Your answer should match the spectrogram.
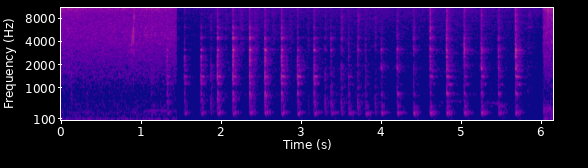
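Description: Wooden paddle tapping a soft clay tube against a wooden board, a quick even run of knocks about five a second, beating the tube's curve into shape with a slightly flattened bottom.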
